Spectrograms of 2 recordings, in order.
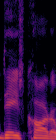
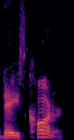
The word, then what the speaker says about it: Daze Karter: you get how did you get your name da Carter what's the meaning behind my mom my mom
